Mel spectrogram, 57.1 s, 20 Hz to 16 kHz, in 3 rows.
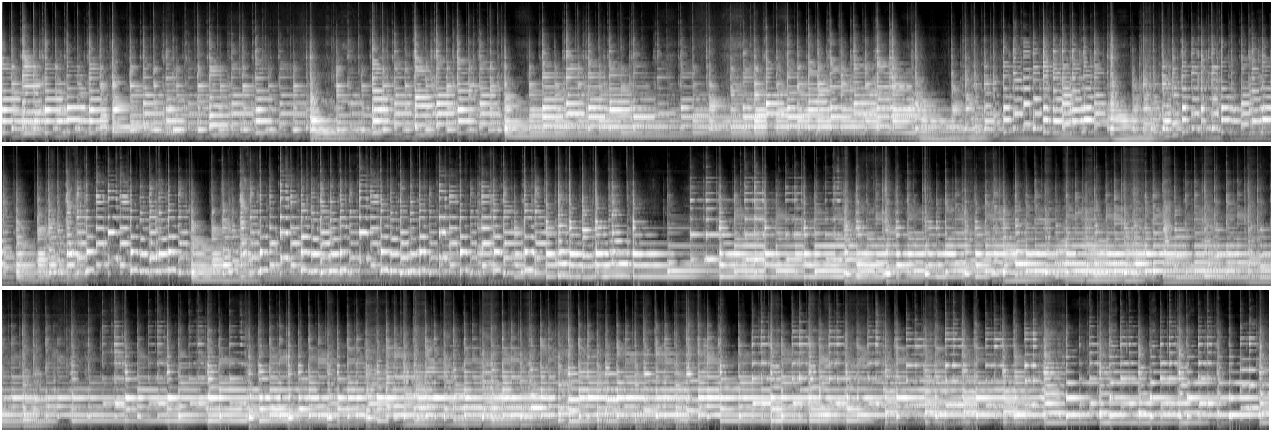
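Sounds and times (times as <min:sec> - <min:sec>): plucked string arpeggios: 0:00.0 - 0:57.0.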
